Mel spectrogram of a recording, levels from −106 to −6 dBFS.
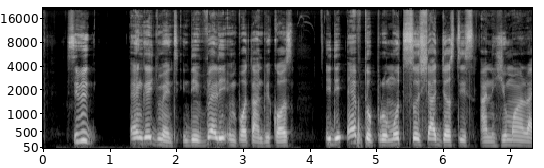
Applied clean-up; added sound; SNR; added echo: neural mask model Resemble Enhance denoiser.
